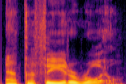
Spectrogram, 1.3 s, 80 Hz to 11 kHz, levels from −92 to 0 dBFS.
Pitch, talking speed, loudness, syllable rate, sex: 100 Hz, 190 wpm, -14 LUFS, 4.4 syllables/s, male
